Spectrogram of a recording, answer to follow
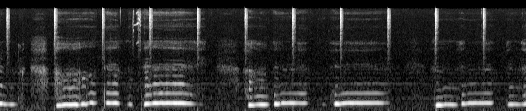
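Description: A woman humming a slow R&B melody in short held phrases with pauses between them, and a sharp click keeping time about once a second.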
